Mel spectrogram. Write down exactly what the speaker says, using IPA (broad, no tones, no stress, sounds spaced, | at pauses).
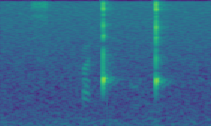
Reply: s i̤ pː a ǃ e̤ ʔ o̰ ŋ͡ǃ ḭ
